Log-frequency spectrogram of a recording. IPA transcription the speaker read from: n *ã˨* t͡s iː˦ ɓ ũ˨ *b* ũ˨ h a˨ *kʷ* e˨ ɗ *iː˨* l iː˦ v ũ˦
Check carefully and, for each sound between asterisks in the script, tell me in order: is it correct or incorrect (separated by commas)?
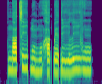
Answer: incorrect, correct, incorrect, correct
